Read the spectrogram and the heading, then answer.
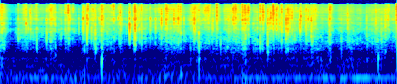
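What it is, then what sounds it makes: Thermal paper receipt. Fingers unfold a crumpled Home Depot thermal paper receipt and stretch it flat. The result is a quiet run of bright, crisp crinkles and crackles in quick, irregular bursts, over a faint steady low hum.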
